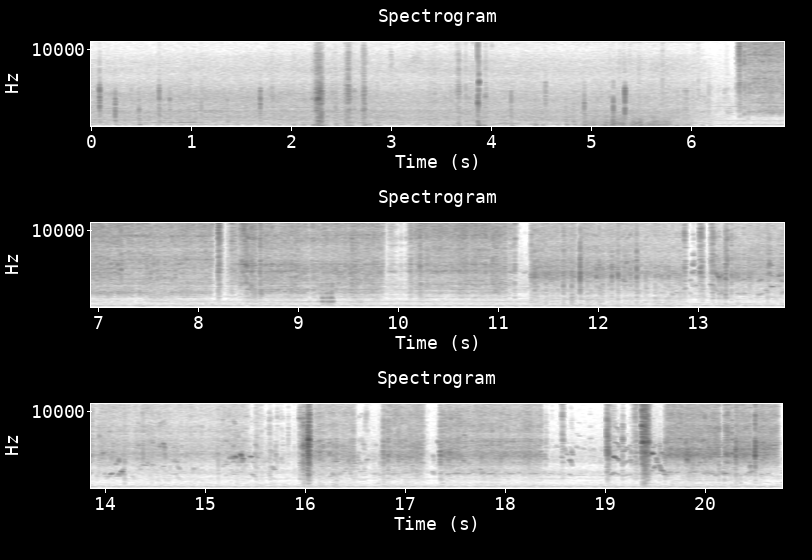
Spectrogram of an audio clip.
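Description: For the first six seconds, uneven scraping and rustling of hands and tools on the roof. After that, a wire brush and abrasive pad scrubbing a metal roofing sheet, with scratchy strokes and scattered sharp clicks, cleaning the metal ready for soldering. A steady low hum runs under both.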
